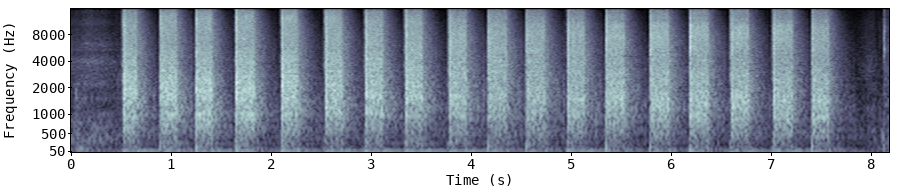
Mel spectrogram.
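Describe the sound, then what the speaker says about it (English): Repeated bursts of an HVLP spray gun hissing paint, about fifteen short even sprays in steady rhythm, loud and close, with brief pauses between. "try to spray with your spray gun"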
